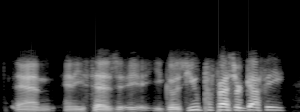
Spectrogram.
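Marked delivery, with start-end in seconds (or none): 1.9-2.8 put-on heavy Southern accent laid on thick, pitched up. Retelling an out-of-the-blue phone call from a stranger; thick Southern accent. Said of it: "this guy with a thick Southern accent".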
